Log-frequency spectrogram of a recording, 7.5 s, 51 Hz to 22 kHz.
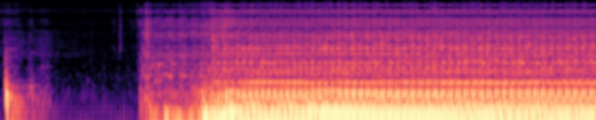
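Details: BMW Z4 E89 35i cold start: starter cranks, engine flares into a loud idle with a lumpy misfire beat about three or four per second; the car rocks, a warning light goes off around 39 seconds, and it sounds strange when revved.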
